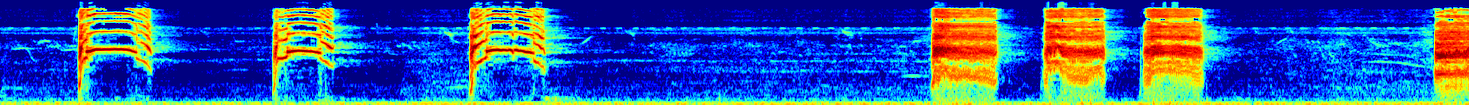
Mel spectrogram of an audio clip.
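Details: An Alexandrine parakeet gives three arched, harmonic squawks about a second apart, then a run of four harsher, noisy screeches.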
